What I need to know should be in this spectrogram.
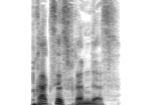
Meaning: strong/mixed nominative/accusative neuter singular of praxisfremd
- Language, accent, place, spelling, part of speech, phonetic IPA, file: German, Germany, Berlin, praxisfremdes, adjective, [ˈpʁaksɪsˌfʁɛmdəs], De-praxisfremdes.ogg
